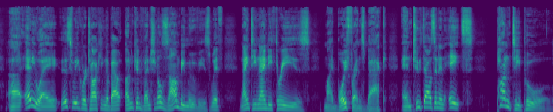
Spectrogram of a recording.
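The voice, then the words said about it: Sick, congested-sounding voice. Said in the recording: “we're both kind of sick... is worse than me this week... I'm sure you can hear it in my sexy voice.”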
